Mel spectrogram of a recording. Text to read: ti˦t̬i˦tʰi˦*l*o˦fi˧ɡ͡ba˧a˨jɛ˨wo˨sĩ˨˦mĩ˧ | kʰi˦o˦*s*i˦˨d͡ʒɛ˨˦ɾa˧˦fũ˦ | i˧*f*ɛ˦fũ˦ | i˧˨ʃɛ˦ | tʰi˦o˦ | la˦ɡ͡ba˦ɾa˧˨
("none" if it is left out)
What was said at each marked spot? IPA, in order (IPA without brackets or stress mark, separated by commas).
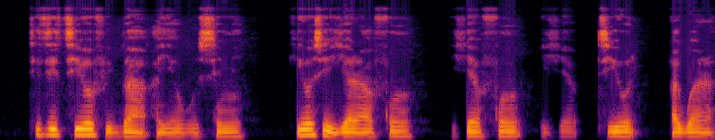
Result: none, s, ʃ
